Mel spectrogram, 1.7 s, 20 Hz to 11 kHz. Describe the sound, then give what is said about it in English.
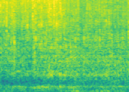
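Water rushes steadily out of a hose fed from a 300-gallon water tank on the back of a truck, watering a heat-scorched young replacement tree, in a continuous, loud gush, a constant hissing splash with no pauses and no voices. “then heads to the back of her truck, where she's got a 300-gallon water tank with a hose.”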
